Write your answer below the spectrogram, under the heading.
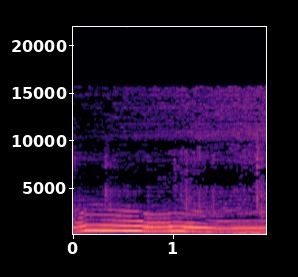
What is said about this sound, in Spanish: entre aullidos de coyotes, negrura y tristeza de las callecitas del pueblo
